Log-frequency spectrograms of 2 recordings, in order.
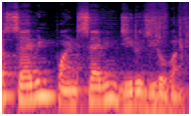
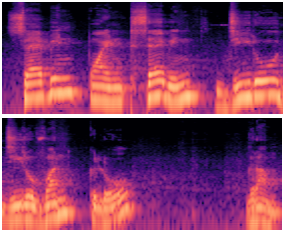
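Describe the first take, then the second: First: Said in the usual way. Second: Very slow, drawn-out digit by digit; slow dictation. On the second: Real, not acted. Teacher writing out the answer for students, slow dictation. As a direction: stretch out each number as if writing it.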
